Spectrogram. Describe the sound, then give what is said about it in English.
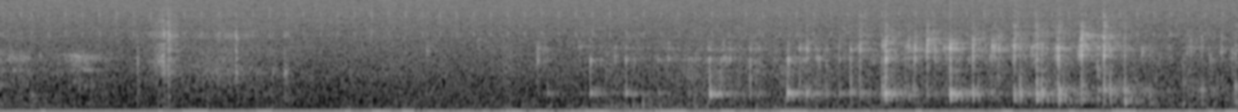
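Beer pours steadily into a glass, with a continuous fizzy crackle of foam and gurgling that grows livelier toward the end, leaving a very hazy golden beer with an extremely foamy white four-finger head; no voices. “That's poured a very hazy golden colour with a four finger. Extremely foamy white head.”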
